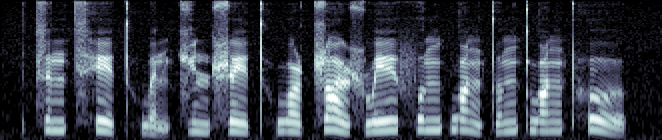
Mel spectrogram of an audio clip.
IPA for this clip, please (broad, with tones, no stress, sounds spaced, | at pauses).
t͡s ə˥ n t͡sʰ e˥˩ ɪ̯ t̪ʰ w ə̰˨˩ n t͡ɕ y˥˧ n ʂ e˥˧ ɪ̯ t̪ʰ w ɔ˥˧ ʈ͡ʂ ɑ˥˩ ʊ̯ ʂ w e˥ ɪ̯ f ɤ˥ ŋ p w ɑ˥˩ ŋ t̪ ɤ˥ ŋ t̪ w ɑ˥ ŋ pʰ o˥˩ ʊ̯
